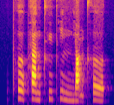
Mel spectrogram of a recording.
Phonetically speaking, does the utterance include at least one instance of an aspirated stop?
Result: yes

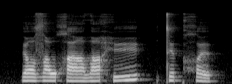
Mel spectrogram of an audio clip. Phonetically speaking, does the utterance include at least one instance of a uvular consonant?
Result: yes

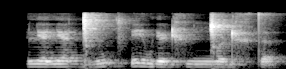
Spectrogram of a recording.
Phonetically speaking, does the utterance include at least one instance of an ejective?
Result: yes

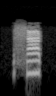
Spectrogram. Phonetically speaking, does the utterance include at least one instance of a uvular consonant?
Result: no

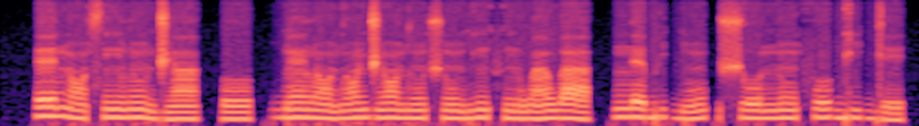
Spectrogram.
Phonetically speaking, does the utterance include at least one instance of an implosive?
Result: no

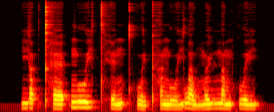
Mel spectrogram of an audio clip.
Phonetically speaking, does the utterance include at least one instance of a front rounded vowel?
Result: no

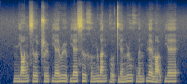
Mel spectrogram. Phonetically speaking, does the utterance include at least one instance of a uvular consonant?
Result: no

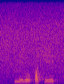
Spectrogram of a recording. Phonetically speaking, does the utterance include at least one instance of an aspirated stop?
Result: no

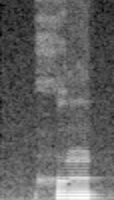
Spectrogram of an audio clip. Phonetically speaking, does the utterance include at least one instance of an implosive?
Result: no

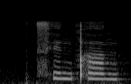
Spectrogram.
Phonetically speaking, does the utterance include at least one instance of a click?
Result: no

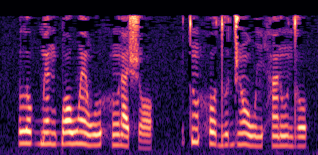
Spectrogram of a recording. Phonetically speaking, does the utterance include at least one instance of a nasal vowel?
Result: yes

